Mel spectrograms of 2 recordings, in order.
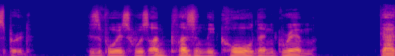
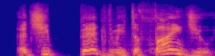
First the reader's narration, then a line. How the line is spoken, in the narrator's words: he roared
